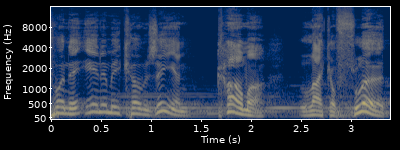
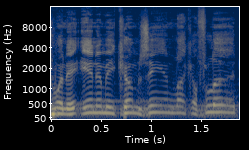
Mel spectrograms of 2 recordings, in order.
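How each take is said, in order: First: There is a break before "like a flood." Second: It runs on without a break before "like."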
